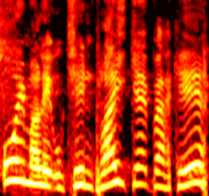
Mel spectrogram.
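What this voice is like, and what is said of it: High-pitched mock Cockney voice. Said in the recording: “He didn't have a Cockney British accent, by the way. ... Was it that high pitch? ... It was that high pitch.”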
